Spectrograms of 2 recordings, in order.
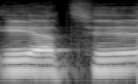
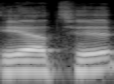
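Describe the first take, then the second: Both takes have the same delivery.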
